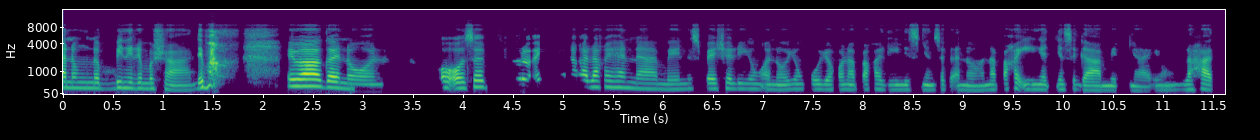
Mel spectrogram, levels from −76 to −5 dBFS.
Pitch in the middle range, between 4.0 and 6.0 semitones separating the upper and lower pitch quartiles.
Yes: medium, 180 Hz; average, 4.6 semitones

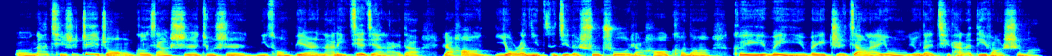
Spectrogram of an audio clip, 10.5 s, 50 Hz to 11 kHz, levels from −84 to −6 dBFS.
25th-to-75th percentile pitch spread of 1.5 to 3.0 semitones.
No: average, 3.5 semitones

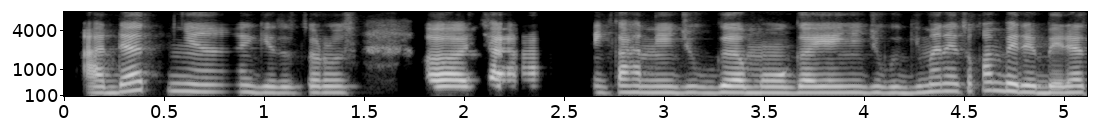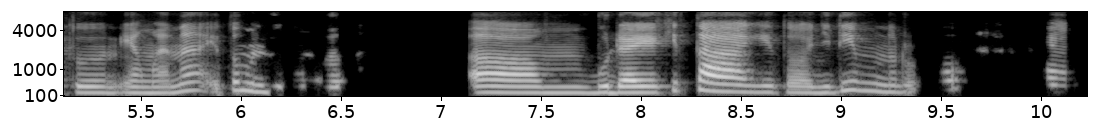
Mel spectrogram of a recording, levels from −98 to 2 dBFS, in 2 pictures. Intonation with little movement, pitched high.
Yes: narrow, 1.6 semitones; high, 215 Hz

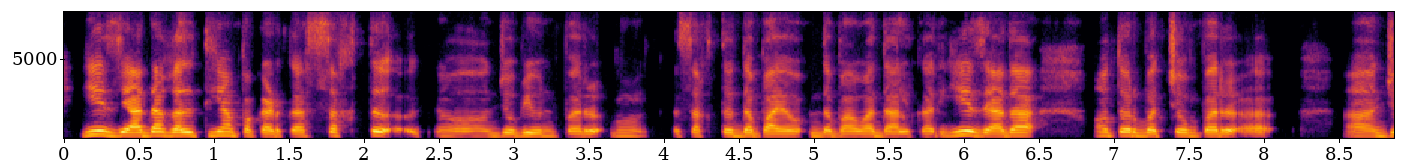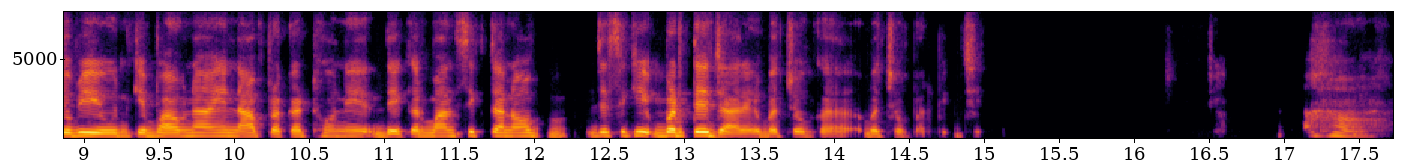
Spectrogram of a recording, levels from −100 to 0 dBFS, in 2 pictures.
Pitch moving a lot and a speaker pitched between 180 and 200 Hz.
No: narrow, 2.6 semitones; medium, 185 Hz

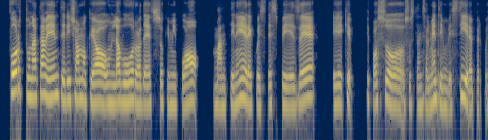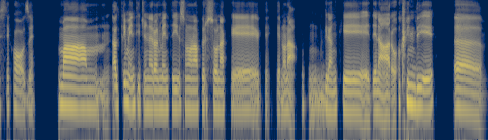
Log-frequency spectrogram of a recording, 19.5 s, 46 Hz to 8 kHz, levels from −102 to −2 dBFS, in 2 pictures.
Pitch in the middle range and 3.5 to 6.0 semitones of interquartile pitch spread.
Yes: medium, 165 Hz; average, 3.8 semitones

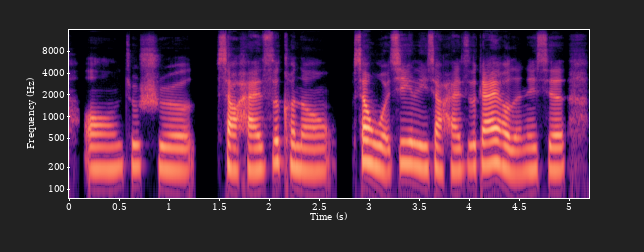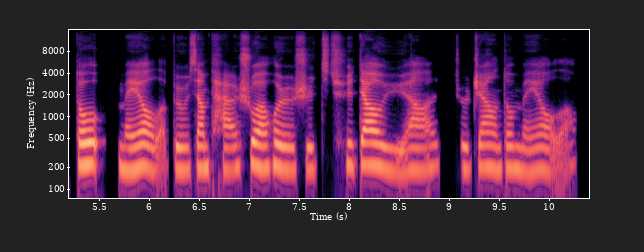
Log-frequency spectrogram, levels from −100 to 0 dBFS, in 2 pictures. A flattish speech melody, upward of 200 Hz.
No: narrow, 2.0 semitones; high, 195 Hz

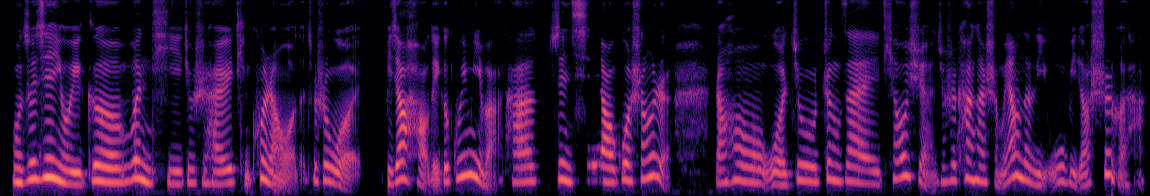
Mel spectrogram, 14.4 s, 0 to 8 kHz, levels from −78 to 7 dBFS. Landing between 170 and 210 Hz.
No: high, 230 Hz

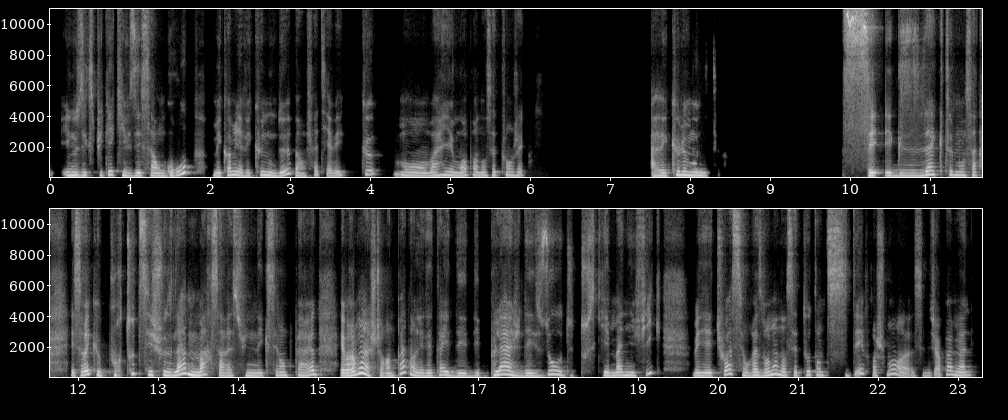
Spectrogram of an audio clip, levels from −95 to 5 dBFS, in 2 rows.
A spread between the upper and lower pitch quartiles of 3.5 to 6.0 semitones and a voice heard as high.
Yes: average, 3.8 semitones; high, 195 Hz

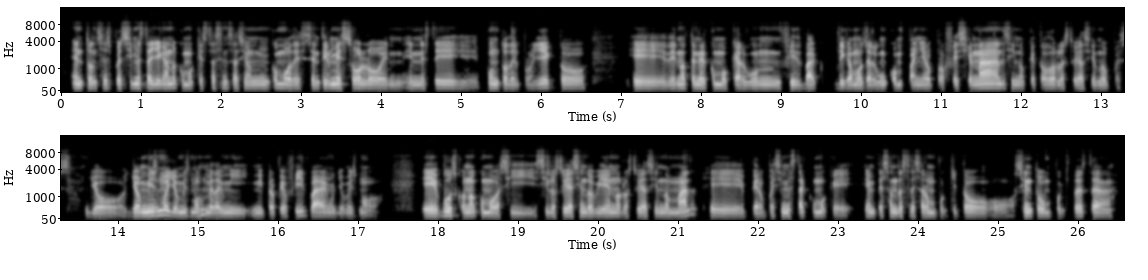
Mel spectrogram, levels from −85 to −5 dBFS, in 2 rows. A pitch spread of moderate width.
No: narrow, 1.3 semitones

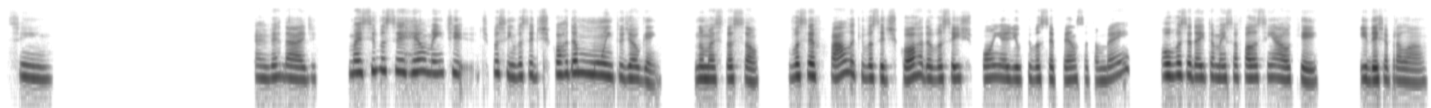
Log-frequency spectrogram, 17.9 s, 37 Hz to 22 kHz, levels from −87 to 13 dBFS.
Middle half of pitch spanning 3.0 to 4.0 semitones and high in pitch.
Yes: average, 3.6 semitones; high, 225 Hz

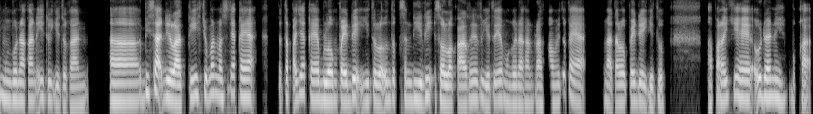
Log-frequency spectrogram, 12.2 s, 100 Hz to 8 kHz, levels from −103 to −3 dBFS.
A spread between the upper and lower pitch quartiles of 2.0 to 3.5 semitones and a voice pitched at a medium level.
Yes: average, 2.7 semitones; medium, 170 Hz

